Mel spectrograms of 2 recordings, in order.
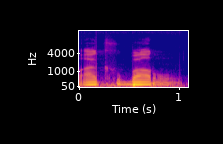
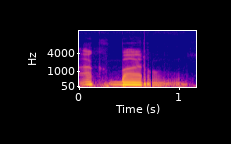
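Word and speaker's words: أكبر: wa alla yushaddidal ba, tidak mentasydidkan huruf ba pada kata akbar. Jadi bacanya itu harus akbar, tidak boleh akbar, tidak boleh. Itu ditasydid dia kalau dibaca akbar, ya. Nah, tapi harus dibaca akbar.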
